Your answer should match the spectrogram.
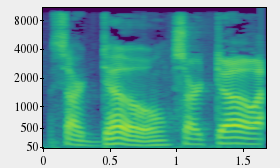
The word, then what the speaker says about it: Sardo: Sardo, accent on the dough, is the finest actor of any of them in both shows.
